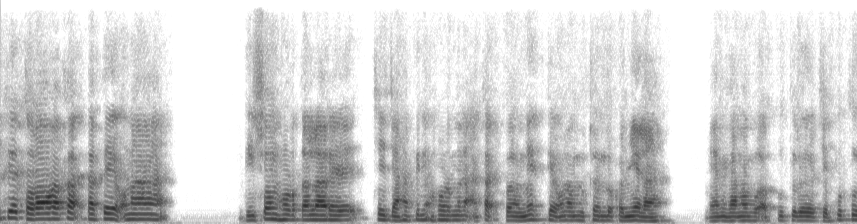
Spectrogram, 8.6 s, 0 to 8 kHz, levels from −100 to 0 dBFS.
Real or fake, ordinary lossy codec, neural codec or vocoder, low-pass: fake; none; codec, 16 kHz, 4 kbps, FreqCodec, smaller model; none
